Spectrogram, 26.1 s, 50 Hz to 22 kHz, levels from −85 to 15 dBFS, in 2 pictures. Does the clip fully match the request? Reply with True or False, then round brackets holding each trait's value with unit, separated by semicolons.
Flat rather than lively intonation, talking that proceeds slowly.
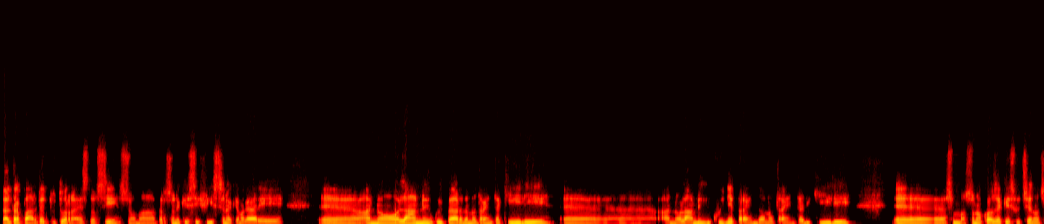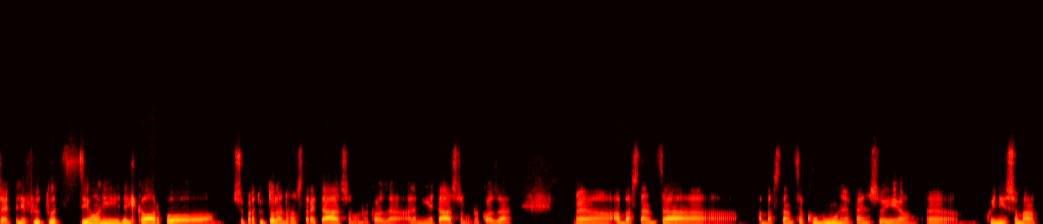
False (2.0 semitones; 145 wpm)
